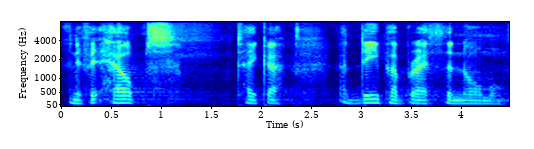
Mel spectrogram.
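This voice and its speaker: A man teaching as a meditation guide, giving gentle, unhurried instructions with long pauses between short phrases. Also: on the low side, steady tone. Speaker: Buddhist monk and meditation teacher. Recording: long hall reverb.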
